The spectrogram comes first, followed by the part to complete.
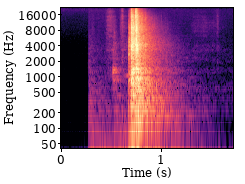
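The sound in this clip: A sauna door swinging shut with a single solid thump, preceded by a soft rubbing sound and fading out over about half a second, with no talking.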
